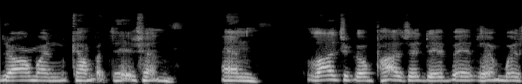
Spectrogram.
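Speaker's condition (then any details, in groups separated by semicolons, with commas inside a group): ALS; breathing affected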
